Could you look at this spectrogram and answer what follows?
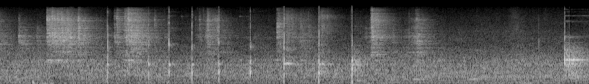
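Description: Flour being tipped and scraped from a small bowl into a stainless steel mixing bowl: several short soft swishes as it slides out, with light knocks and clinks of the bowls between them, and a louder swish near the end.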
